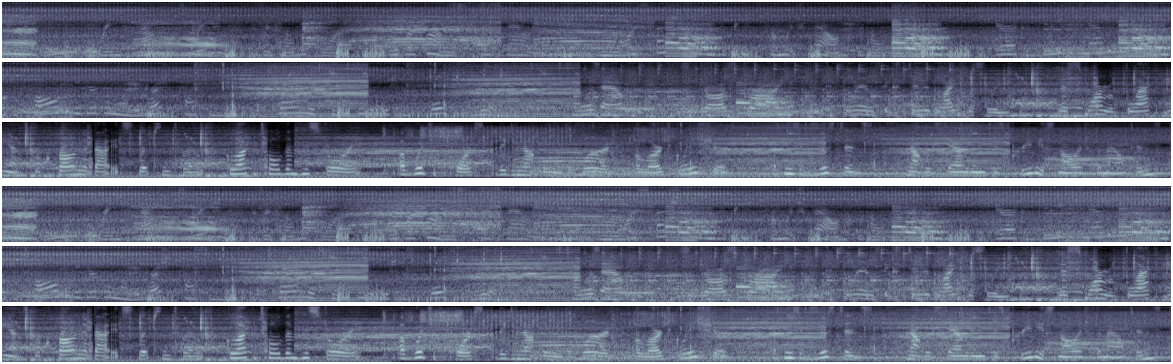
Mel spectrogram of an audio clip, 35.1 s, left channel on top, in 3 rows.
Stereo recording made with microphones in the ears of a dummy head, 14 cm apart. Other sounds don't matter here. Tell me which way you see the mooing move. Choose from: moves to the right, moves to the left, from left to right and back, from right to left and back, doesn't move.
from right to left and back.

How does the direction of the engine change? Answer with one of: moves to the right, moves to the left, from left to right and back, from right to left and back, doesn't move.
doesn't move.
